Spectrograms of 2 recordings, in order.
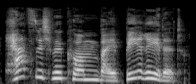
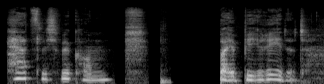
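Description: First: It is said in a happy tone. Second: It is said in a sad tone.

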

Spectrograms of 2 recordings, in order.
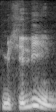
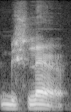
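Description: First: Michelin is pronounced the plain German way. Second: Michelin is pronounced the French way, like the Swiss.

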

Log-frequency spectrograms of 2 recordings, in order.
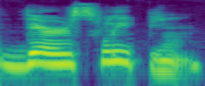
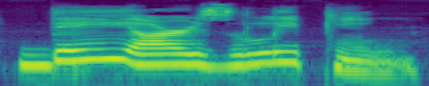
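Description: First: They and are merge into one quick syllable. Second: The words they and are are said separately.

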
